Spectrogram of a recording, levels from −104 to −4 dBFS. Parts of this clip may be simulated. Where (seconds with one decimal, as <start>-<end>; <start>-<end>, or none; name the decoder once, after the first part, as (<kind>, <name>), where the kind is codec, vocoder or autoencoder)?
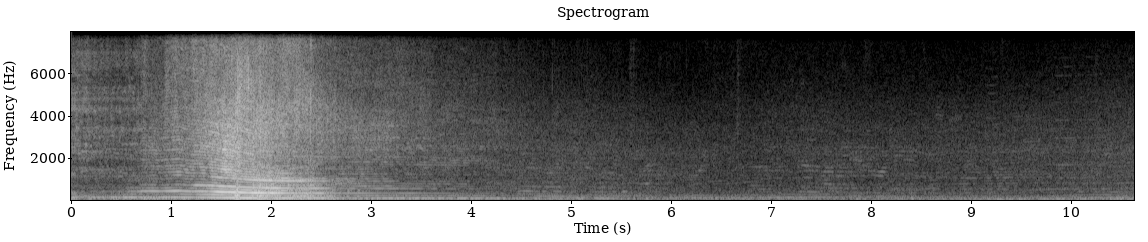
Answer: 0.0-0.7 (vocoder, HiFi-GAN)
